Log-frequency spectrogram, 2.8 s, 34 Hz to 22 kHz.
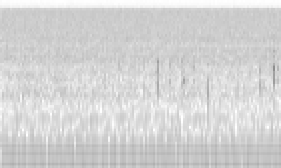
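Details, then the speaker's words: Removed shock absorber worked by hand: faint irregular clunks with each push and pull; shaft knocks in its worn long DU bearing (bore 0.8785 in vs shaft 0.8700 in). "can hear it knocking right so that bearings really long"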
